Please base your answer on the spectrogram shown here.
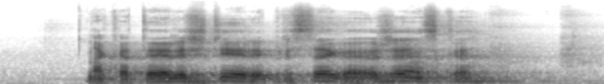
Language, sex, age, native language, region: Slovenian, male, 30-49, Slovenian, Savinja region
